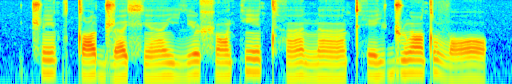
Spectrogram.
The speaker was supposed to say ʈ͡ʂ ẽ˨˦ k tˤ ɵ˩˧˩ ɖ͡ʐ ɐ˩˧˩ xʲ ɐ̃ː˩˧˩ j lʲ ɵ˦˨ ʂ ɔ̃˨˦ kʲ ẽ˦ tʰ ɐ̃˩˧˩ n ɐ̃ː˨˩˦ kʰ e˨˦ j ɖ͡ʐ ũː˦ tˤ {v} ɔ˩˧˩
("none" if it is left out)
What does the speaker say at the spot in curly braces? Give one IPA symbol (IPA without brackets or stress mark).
v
